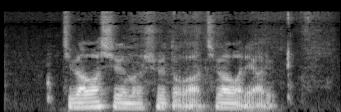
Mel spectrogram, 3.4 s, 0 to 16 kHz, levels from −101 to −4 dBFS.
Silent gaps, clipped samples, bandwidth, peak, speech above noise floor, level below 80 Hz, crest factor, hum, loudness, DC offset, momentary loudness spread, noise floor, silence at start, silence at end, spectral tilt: none; under 0.1%; 11.5 kHz; -6 dBFS; 23 dB; -52 dBFS; 18 dB; none; -23 LUFS; under 0.1%; 15 LU; -45 dBFS; 0.45 s; 0.5 s; -6.5 dB/octave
